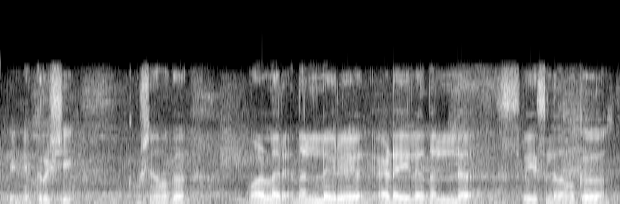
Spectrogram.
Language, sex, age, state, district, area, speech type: Malayalam, male, 18-30, Kerala, Idukki, rural, spontaneous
